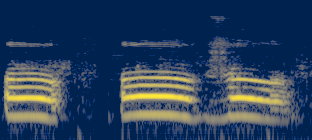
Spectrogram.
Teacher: na palavra ovo, a letra O tem o som fraco e fechado. Lemos a palavra ovo com o, ovo.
